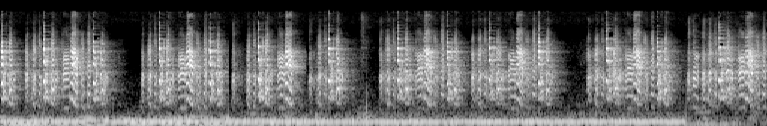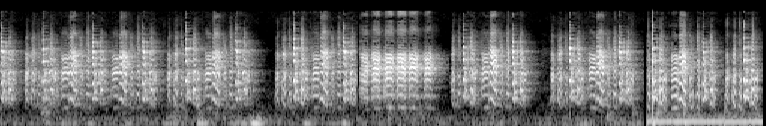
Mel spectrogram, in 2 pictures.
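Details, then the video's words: Song of a white zebra finch kept as a pet: rapid strings of harsh, buzzy, nasal notes in bursts of one to two seconds with short gaps, continuing nonstop; a faint low electrical hum at the start and end. "Chant Mandarin ( Zebra Finch Singing )"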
